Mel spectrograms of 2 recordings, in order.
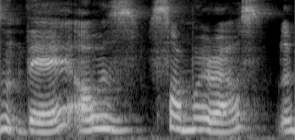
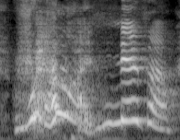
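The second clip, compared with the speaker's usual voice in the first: higher, louder huff with a laugh; mock indignant; 11 semitones higher, 9 dB louder than usual. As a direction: play the offended lady, amused. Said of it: "And she says".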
